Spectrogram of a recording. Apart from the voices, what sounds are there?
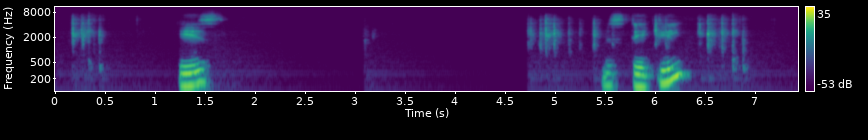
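typing on a computer keyboard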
